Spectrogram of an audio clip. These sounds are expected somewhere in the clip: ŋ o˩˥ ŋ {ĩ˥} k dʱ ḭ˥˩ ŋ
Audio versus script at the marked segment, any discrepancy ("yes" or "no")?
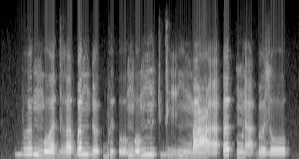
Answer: no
